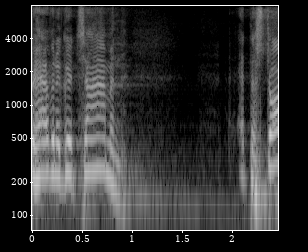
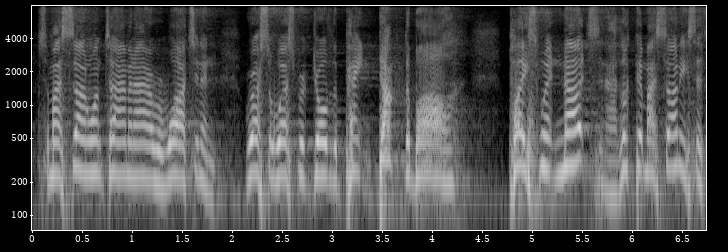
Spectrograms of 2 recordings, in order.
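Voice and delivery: usual speaking voice

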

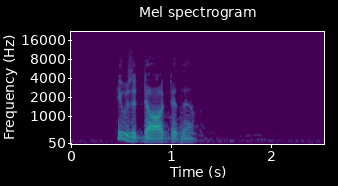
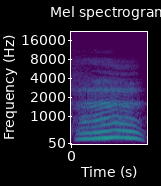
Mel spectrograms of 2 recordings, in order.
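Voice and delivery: high, drawn-out gasp for air; strained intake of breath, acted out; 7 semitones higher, 7 dB quieter than usual. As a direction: gasp like someone suffocating. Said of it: "constant screaming and".

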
